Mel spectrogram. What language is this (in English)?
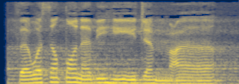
Arabic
